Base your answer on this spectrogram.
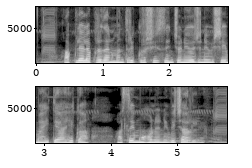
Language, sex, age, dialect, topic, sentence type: Marathi, female, 25-30, Standard Marathi, agriculture, statement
